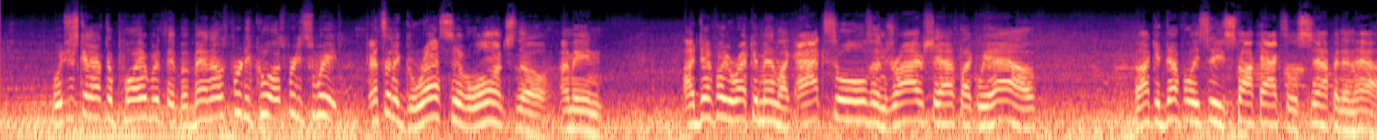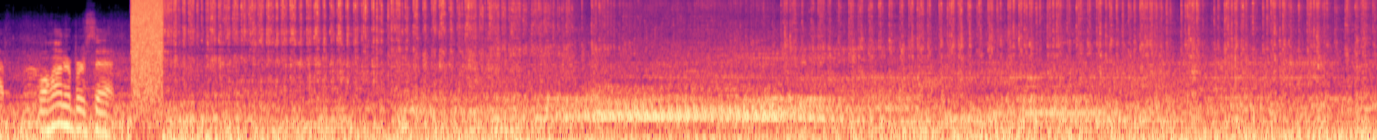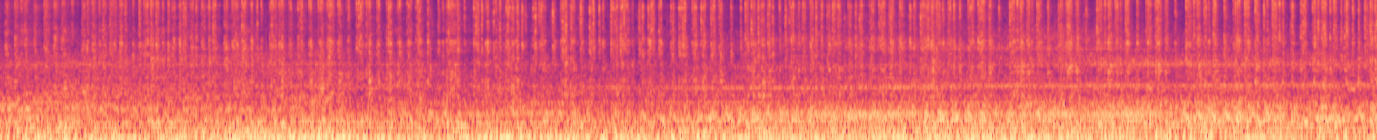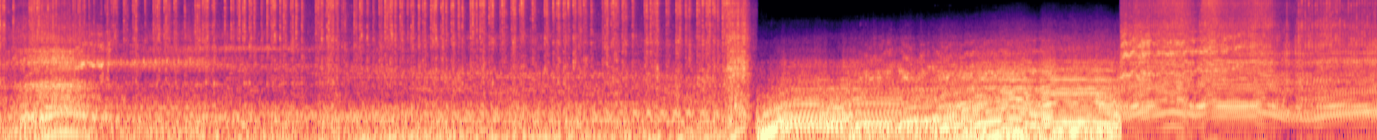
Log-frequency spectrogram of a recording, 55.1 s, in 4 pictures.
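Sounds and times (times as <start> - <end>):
car engine idling: 15.0 - 48.9
engine revving: 15.1 - 55.0.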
